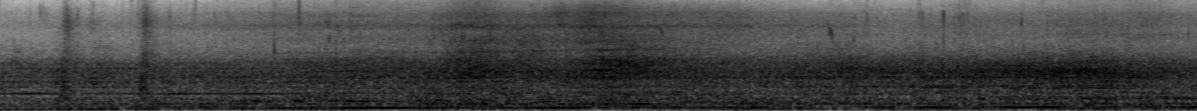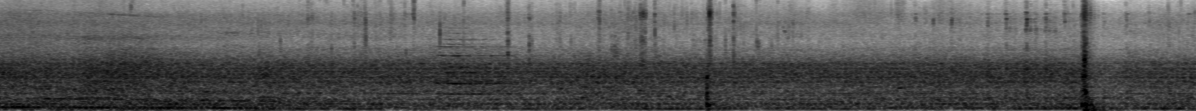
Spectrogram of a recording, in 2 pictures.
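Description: A motor vehicle's engine running steadily close by, with traffic noise swelling and fading twice. Two short knocks near the end, the second louder.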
